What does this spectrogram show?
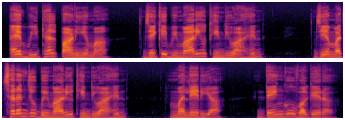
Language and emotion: Sindhi, neutral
